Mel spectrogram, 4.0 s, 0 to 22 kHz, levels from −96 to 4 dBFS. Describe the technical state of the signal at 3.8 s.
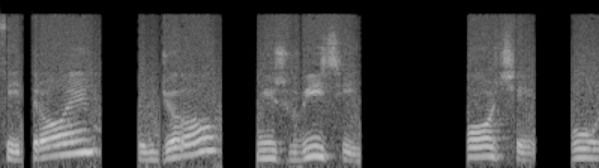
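Low bit depth without dither is present at 3.8 s, as it is across the whole clip. The speech is likely held to about 4 bits and rounded, so the error tracks the signal at roughly 15 dB below it, leaving a grainy, gritty distortion that shifts with the sound.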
